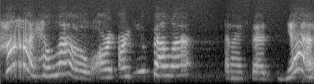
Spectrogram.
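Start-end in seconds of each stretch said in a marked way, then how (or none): 0.1-2.4 slow, high, warm Southern drawl. Retelling how a woman greeted her among strangers: imitating Betty's Southern accent. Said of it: "said in this wonderful Southern accent".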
